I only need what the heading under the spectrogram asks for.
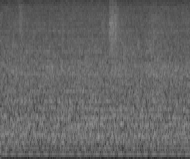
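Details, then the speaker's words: Large Harvest Right freeze dryer, freeze test run in functional testing mode: even, steady compressor hum with soft airy hiss, no clicks, rattles or cycling; refrigeration running normally, like a refrigerator. "Voila! Sounds like a refrigerator. Not half bad."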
